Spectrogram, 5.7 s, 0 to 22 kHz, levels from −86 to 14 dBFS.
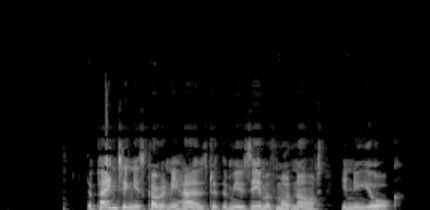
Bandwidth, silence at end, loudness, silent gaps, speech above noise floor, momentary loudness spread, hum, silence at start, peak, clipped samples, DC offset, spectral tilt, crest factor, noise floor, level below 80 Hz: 11.5 kHz; 0.45 s; -17 LUFS; none; 68 dB; 12 LU; none; 1.15 s; 0 dBFS; under 0.1%; under 0.1%; -5 dB/octave; 18 dB; -85 dBFS; -62 dBFS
